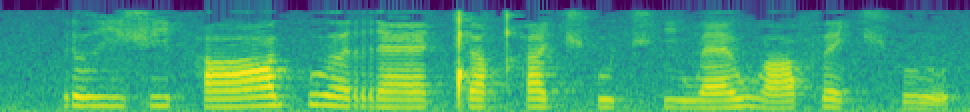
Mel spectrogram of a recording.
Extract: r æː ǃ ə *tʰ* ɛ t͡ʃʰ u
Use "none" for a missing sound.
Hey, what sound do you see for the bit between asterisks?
qʰ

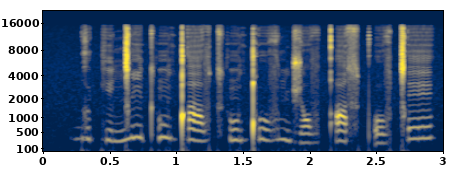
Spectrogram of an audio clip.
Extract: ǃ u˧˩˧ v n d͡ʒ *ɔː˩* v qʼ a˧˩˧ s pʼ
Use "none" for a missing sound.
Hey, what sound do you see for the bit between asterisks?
ɔ˩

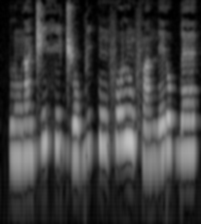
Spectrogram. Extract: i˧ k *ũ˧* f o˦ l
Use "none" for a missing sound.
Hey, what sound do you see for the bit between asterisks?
ũ˧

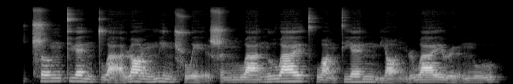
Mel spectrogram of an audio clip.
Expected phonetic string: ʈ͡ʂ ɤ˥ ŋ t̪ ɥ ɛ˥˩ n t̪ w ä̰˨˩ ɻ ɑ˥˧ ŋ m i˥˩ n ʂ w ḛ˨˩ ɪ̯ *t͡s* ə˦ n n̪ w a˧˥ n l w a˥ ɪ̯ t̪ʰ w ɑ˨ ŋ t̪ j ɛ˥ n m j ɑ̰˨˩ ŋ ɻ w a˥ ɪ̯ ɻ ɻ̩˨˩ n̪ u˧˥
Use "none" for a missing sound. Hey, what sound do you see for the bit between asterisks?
ʂ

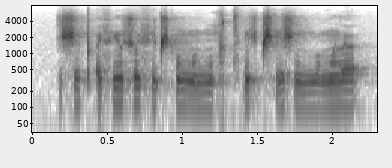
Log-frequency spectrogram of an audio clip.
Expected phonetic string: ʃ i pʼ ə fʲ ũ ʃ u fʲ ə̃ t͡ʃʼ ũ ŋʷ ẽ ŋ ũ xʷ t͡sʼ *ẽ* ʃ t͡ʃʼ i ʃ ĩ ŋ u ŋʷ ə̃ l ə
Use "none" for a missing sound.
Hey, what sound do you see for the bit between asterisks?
ĩ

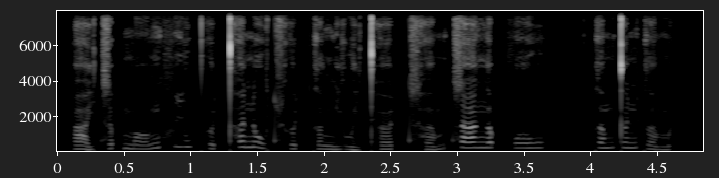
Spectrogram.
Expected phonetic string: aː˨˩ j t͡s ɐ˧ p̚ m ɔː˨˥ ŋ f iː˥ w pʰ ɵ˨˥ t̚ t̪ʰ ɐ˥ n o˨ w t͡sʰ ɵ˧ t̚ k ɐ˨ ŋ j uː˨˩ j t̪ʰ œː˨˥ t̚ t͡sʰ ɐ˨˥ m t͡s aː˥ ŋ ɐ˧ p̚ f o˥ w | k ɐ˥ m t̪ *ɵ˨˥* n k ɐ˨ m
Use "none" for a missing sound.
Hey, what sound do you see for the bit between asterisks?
ɵ˥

